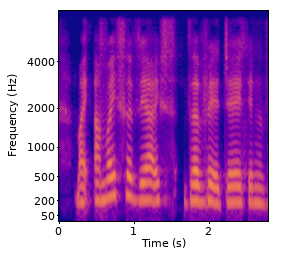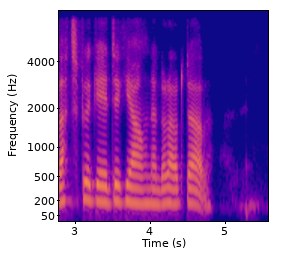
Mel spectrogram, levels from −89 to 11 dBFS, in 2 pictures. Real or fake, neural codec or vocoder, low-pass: fake; codec, 24 kHz, 0.9 kbps, WavTokenizer, large speech release; 7.2 kHz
